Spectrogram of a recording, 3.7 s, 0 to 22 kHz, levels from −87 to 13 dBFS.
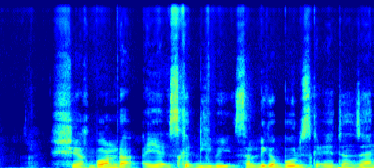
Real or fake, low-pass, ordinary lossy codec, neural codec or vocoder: fake; none; none; vocoder, 44.1 kHz, 128 mel bands every 512 samples, BigVGAN v2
